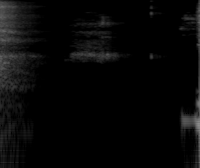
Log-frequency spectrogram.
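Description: A man's voice trails off at the end of a spoken prayer phrase. A mostly silent pause follows, with a faint soft breath about a second in, and his voice starts again near the end.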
